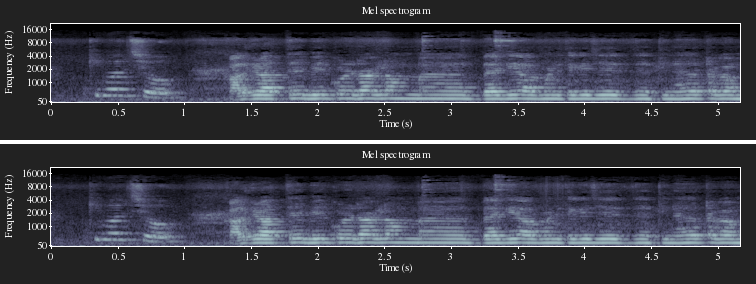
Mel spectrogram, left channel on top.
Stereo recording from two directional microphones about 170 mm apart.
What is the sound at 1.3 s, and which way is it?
Speech, centre (ahead or behind).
